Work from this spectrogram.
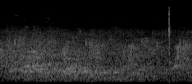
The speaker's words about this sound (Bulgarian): Викай като че вярваш. Пипни чакай да му кажи, пляскам, защото съм жив.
